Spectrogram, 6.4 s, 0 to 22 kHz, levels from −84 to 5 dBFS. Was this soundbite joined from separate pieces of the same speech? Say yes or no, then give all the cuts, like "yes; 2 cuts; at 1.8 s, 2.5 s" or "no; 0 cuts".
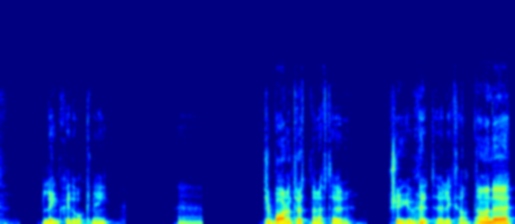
yes; 1 cut; at 3.3 s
